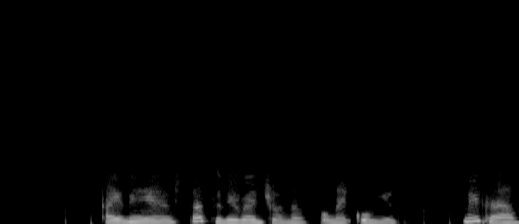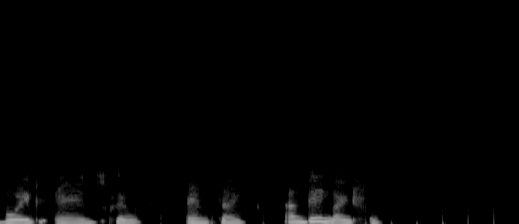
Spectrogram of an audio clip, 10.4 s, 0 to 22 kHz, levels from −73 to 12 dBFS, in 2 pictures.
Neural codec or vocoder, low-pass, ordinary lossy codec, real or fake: codec, 44.1 kHz, 2.6 kbps, DAC; 5.4 kHz; none; fake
